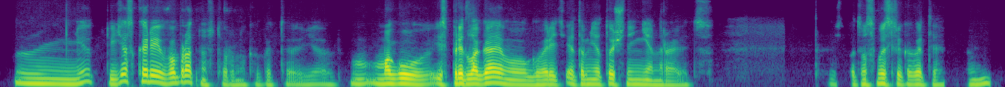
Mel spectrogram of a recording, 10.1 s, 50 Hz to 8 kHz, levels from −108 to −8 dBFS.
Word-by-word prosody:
М, 130 -3 -2
нет, 140 +9 -4
я 120 +11 -1
скорее 170 -3 +3
в 130 - -2
обратную 145 -7 +1
сторону. 105 0 -11
Как 105 0 -17
это, 105 +3 -13
я 110 +2 -12
м 105 -3 -13
могу 125 -2 +3
из 120 -4 -4
предлагаемого 125 -2 +5
говорить: 110 0 -1
это 120 -3 -2
мне 115 0 -2
точно 110 +1 -2
не 110 -1 -3
нравится. 100 0 -10 1.0
То - - -31
есть 115 -3 -20
в - - -13
этом 115 +2 -5
смысле, 120 +2 -3
какая-то 105 -1 -5 0.2
мгм. 110 +5 -7
115 Hz, 160 wpm, -21 LUFS, 105-130 Hz, 1.0 s, предлагаемого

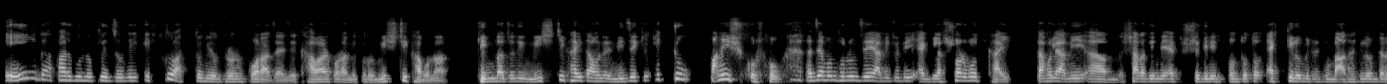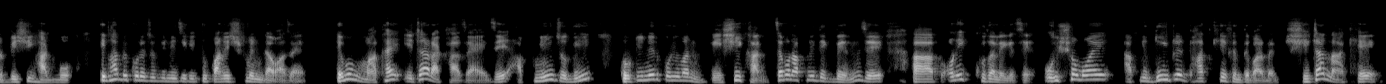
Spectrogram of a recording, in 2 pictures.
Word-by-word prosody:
এই 220 +9 +3 0.2
ব্যাপারগুলোকে 185 -4 0
যদি 160 +1 -1 0.2
একটু 185 - -9
আত্মনিয়ন্ত্রণ 135 -4 -2
করা 120 -2 +6
যায় 95 -1 -2
যে 105 - -3
খাওয়ার 120 +1 +4
পর 120 - -1
আমি 110 0 -5
কোনো 110 -1 -3
মিষ্টি 130 +7 0
খাবো 105 -3 +3
না। 90 - 0 0.4
কিংবা 140 +1 +6
যদি 145 0 -1
মিষ্টি 160 +8 -2
খাই, 180 -1 +4
তাহলে 150 -2 +2
নিজেকে 170 +6 0
একটু 245 +3 0 0.3
পানিশ 230 0 +5
করব। - - 0 0.4
অ্যা 175 - +2
যেমন 200 -1 +3
ধরুন 190 0 +1
যে 180 - +4
আমি 155 - -6
যদি 160 0 -3
১ - - 0
গ্লাস 135 -1 +1
শরবত 180 -1 +3
খাই, 105 - +2 0.3
তাহলে 150 +2 +4
আমি 140 +1 -2 0.2
আ - - +4 0.3
সারাদিনে, 135 -1 +2
অ্যা 130 - +1 0.2
সেদিনই 135 -1 +1 0.2
অন্তত 135 +2 -1 0.2
১ 130 - -9
কিলোমিটার 140 -6 +1
কিংবা 130 -1 +1
১/৫ 125 - -6
কিলোমিটার 130 -1 -1
বেশি 120 +5 -1
হাঁটব। 105 +1 +1 0.4
এভাবে 215 +3 +2
করে 195 -2 +3
যদি 155 -2 -6
নিজেকে 140 -1 -4
একটু 140 +1 -4
পানিশমেন্ট 135 -1 +1
দেওয়া - - +2
যায়, - - -5 0.4
এবং 240 - +2 0.2
মাথায় 195 +4 +2
এটা 240 - +3
রাখা - - -2
যায় - - -3
যে - - +2 0.2
আপনি 155 +1 -4 0.2
যদি 140 +4 0 0.4
প্রোটিনের 195 +11 +4
পরিমাণ 185 -2 +1 0.2
বেশি 105 - +1
খান। - - +2 0.2
যেমন 210 +2 +4
আপনি 200 +1 -7
দেখবেন 120 -7 -2 0.2
যে 135 - +4 0.4
আ - - +7 0.3
অনেক 220 +5 +1
ক্ষুধা 140 -5 +1
লেগেছে। 95 -2 -4 0.2
ওই 160 - +3
সময় 225 -1 +3 0.3
আপনি 160 - -6
২ 210 - +3
প্লেট 230 -1 +1
ভাত 145 0 -2
খেয়ে 170 -3 -1
ফেলতে 110 - -2
পারবেন। - - -3 0.2
সেটা - - +2
না - - -1
খেয়ে - - +1
145 Hz, 190 wpm, -24 LUFS, 130-185 Hz, 0.4 s, আ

